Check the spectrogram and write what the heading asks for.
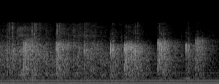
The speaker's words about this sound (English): Before that, isn't it great to hear the choir again? You guys did a great job. I'm going to give you another round of applause. Thank you.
